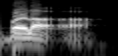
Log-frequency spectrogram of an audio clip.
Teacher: विवृत स्वर दोस्तों जिसमें मुख द्वार पूरा खुल जाता है, इसमें आएगा आपका बड़ा आ।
